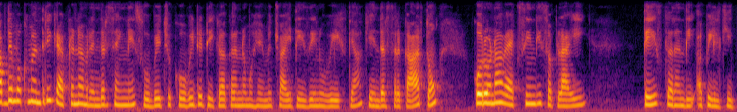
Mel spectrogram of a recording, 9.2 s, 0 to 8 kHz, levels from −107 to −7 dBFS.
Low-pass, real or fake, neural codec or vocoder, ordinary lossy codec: 7.2 kHz; real; none; Opus, 24 kbps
